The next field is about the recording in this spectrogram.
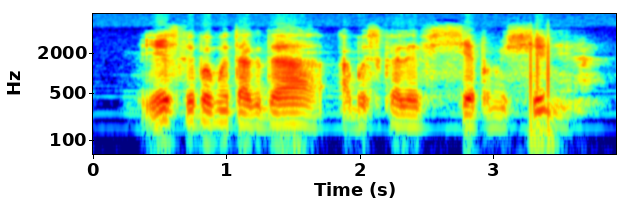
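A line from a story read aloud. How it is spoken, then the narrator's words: Quiet. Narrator (Russian): тихо сказал он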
